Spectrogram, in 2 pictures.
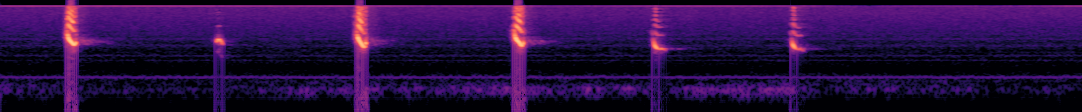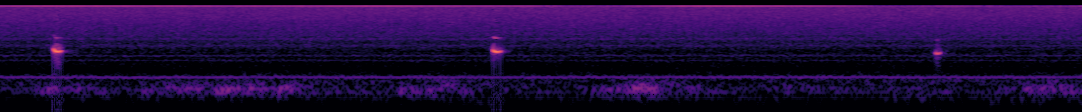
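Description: A bird of prey calls with sharp, piercing chirps, loud and quick at first, then fainter and further apart.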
